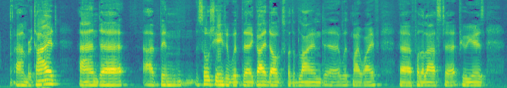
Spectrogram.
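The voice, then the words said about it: Irish Dublin accent. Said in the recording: “have an accent. It isn't the same one ... I was born in Dublin”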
